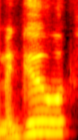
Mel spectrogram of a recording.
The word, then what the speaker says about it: Magoo: This is the state of Michigan versus Daniel Ryan Magoo.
